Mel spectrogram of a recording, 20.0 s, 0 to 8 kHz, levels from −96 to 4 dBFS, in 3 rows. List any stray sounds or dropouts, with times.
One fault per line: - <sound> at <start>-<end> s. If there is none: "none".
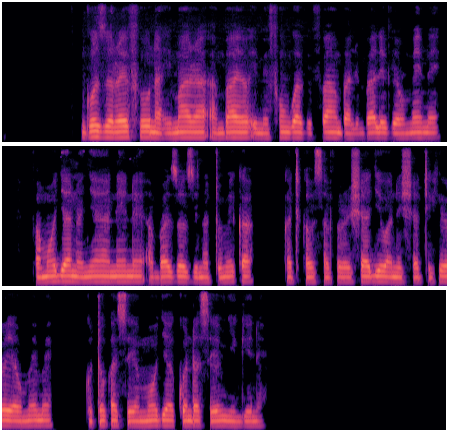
none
